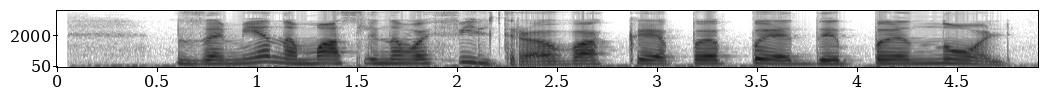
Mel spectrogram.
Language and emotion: Russian, neutral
